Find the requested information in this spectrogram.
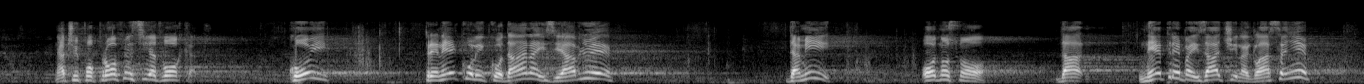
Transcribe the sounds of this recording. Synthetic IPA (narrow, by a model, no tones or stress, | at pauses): znat͡ʃipo̞pɾo̞fesiad̪ʋo̞ka̰t̪ | ko̞ji | pɾene̞ko̞liko̞d̪aːnaizjaʋʎuje̞ | d̪amiː | o̞d̪no̞sno̞ | d̪ane̞t̪ɾe̞baizaːt͡ɕinaɡlˠasaɲe̞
